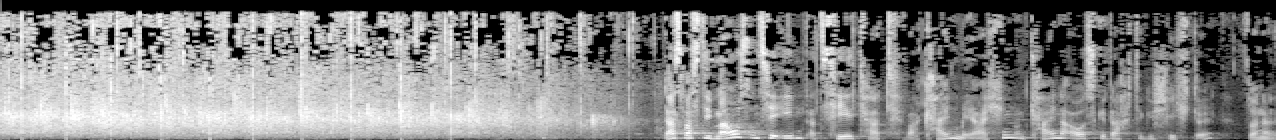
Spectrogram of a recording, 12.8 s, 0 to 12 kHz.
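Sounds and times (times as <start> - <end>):
audience applause: 0.0 - 6.5
speech: 6.6 - 12.7.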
